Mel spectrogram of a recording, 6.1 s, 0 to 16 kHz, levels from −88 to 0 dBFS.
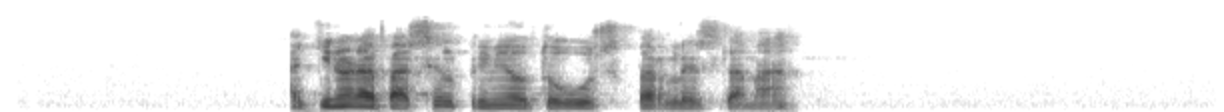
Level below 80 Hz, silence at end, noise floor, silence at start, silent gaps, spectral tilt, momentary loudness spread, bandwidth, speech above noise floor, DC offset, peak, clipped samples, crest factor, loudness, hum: -74 dBFS; 2.15 s; -79 dBFS; 1.45 s; none; -4.5 dB/octave; 14 LU; 8.4 kHz; 50 dB; under 0.1%; -10 dBFS; under 0.1%; 22 dB; -30 LUFS; none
